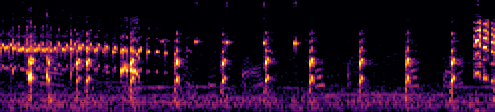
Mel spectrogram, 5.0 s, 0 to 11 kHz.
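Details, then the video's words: Waterhen call played as a lure for night net trapping of migratory birds in August 2024. Clucking notes run quickly at first, then become spaced single pulses about every half second. "Tiếng Quốc Mốc , Trích Ré Bẫy Lưới Đêm"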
